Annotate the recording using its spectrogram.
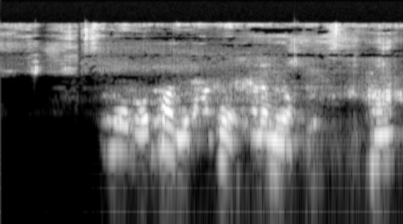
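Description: Shells clatter against each other in a bucket.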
